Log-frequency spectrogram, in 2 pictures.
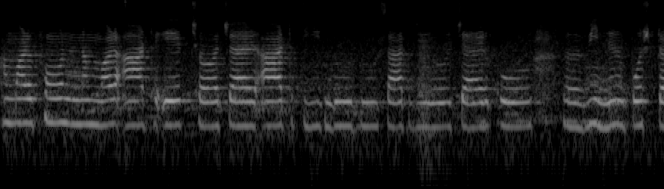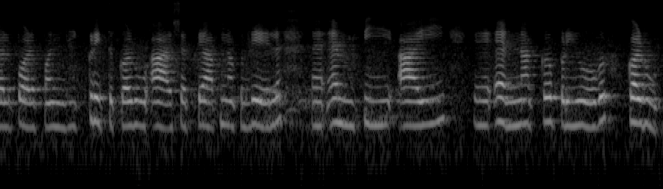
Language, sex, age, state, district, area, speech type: Maithili, female, 30-45, Bihar, Madhubani, rural, read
